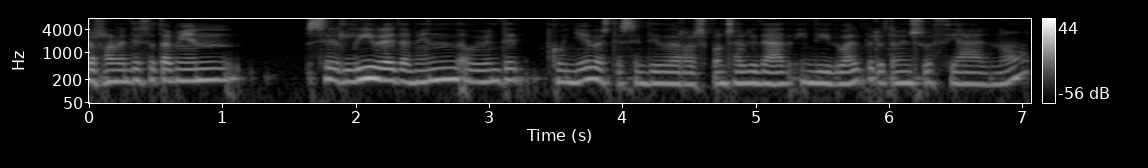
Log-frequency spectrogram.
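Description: On a very clean recording with a silent background, a woman speaks at a fairly quick pace with a fairly low pitch and fairly even intonation. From Portugal. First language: Portuguese (speaking Spanish). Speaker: podcast host. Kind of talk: solo talk podcast monologue. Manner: hesitant, many fillers.

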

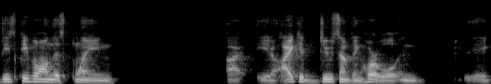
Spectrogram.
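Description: A normal speaking voice with an American accent, speaking at a moderate pace with ordinary pitch variation. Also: man. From Phoenix, Arizona. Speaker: podcast host. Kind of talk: casual interview. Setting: remote recording from home.

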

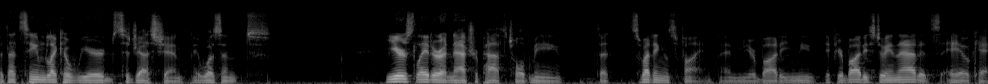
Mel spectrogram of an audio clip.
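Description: A man with a very deep, low pitch on a very clean recording with a silent background. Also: ordinary pitch variation, moderate pace. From rural British Columbia, Canada. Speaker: performer and comedy writer. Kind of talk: casual chat.

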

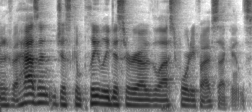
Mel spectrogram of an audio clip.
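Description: An American-accented man talks at a very fast pace. His tone is bright and sharp, with ordinary pitch variation. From Michigan. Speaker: podcast host. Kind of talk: interview. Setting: home, remote call.

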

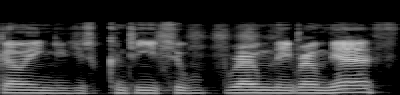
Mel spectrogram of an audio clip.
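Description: A man speaks with a South Yorkshire accent over a quiet background. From Doncaster, South Yorkshire, England. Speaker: podcast host. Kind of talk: casual chat.

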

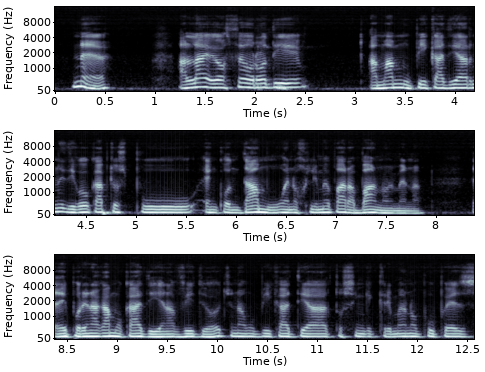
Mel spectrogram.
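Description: A man at medium pitch, moderate pace, ordinary pitch variation and very even loudness. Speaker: rapper and youtuber. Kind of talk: casual chat.

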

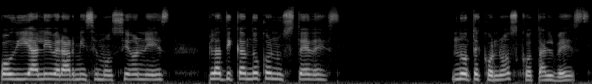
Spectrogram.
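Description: In a Mexican accent, a woman speaks with a fairly high pitch at a fairly slow pace, using monotone, flat intonation and long, frequent pauses, on a very clean recording with a silent background and a dry, close sound with no echo. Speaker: spiritual life coach. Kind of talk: casual podcast monologue.

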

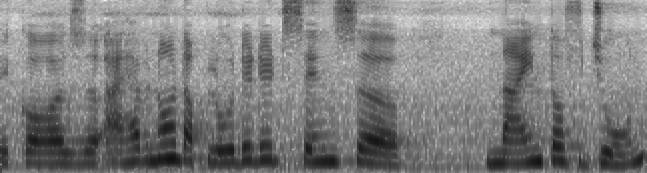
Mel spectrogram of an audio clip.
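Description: Speaking at a fairly slow pace, a woman with an Indian accent uses a fairly high voice and ordinary pitch variation. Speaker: podcaster and exam aspirant. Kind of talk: casual monologue to listeners. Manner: hesitant, many fillers.

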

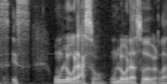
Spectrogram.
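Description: Recorded very cleanly against a silent background, a man speaks in a plain, everyday voice at a moderate pace, medium in pitch with ordinary pitch variation. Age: 30s. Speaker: podcast co-host. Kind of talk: casual interview.

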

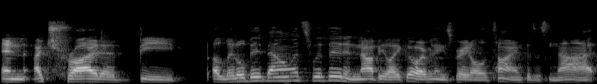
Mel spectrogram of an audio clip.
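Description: Using an unremarkable speaking voice, a man talks at medium pitch and a fairly quick pace, with ordinary pitch variation. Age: 30s. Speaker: poker player. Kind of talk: casual chat.

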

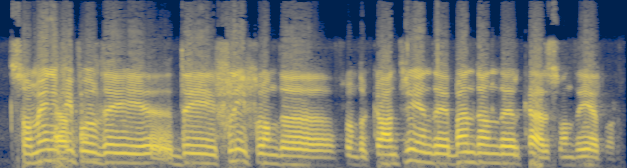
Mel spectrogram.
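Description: Spoken with a Romanian accent, the voice moves at a moderate pace with ordinary pitch variation. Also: man, fairly high pitch for a man. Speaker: guest. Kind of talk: casual chat. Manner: halting.

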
